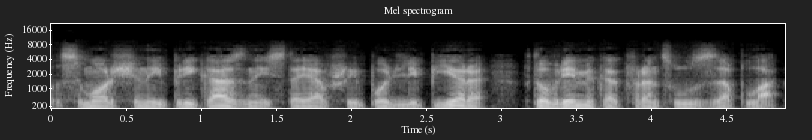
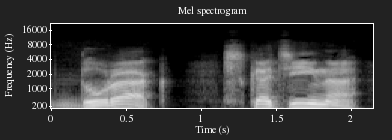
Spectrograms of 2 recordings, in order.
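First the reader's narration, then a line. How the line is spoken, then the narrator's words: Angry scolding shout. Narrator (Russian): закричал Пьер, что редко с ним случалось, ругая своего кучера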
